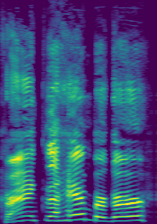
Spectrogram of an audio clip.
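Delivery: slow, high goofy voice mangling the word; silly high voice. Pretend. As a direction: play the dimwit mishearing, drawn out. Dan's falsetto bit character.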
